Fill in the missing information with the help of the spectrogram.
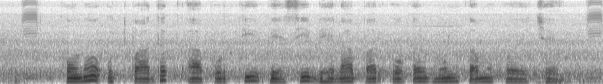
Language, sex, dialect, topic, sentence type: Maithili, male, Eastern / Thethi, banking, statement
